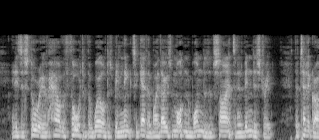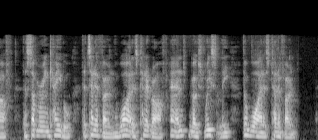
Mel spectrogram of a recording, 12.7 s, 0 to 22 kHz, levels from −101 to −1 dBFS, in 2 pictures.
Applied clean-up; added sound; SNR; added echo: neural mask model Resemble Enhance denoiser.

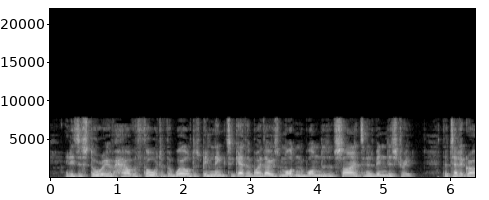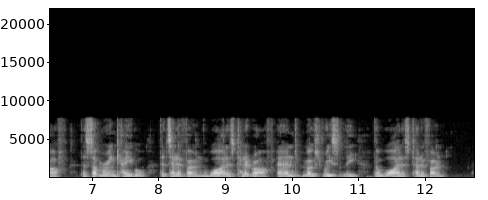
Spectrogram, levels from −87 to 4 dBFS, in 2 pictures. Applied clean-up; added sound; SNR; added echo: none; none; none; none.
